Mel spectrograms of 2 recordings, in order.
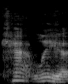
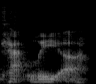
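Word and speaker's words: Cattleya: Well, there's a lot of ways to say it, but Cat Leah, it's named after William Catly who first found them. So, we just, you know, support his name by saying Cat Leah.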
